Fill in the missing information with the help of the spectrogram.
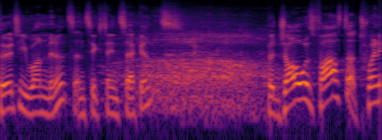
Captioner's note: audience exclaims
